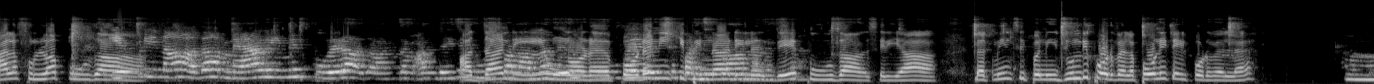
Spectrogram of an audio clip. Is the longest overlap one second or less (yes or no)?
no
